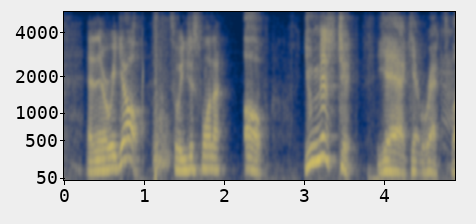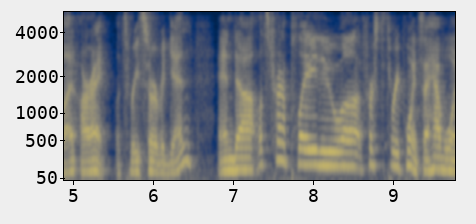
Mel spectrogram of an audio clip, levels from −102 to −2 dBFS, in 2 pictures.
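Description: There are no technical faults to describe in this audio.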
